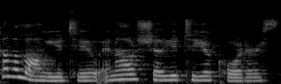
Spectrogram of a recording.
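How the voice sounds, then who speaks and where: A woman puts on a gruff character voice at a medium pitch. She speaks at a moderate pace. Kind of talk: bedtime story. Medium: read story.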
